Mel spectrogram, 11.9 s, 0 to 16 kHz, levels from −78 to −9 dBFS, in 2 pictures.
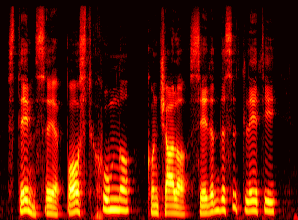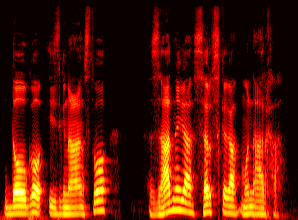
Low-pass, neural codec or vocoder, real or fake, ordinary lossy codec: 14.4 kHz; none; real; none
